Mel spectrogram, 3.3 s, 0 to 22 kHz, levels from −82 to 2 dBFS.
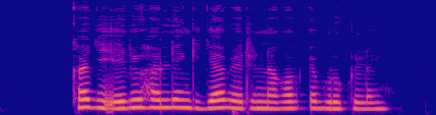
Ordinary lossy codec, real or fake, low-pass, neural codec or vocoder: none; real; none; none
